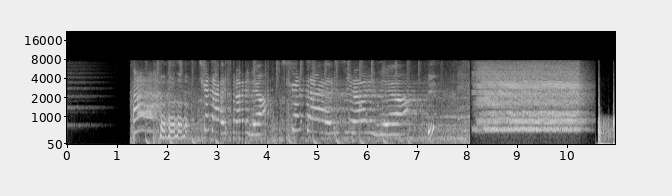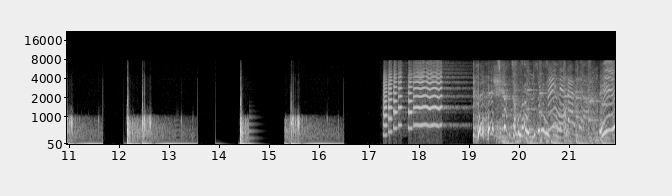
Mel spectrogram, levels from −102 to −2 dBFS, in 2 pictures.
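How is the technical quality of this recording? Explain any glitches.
The recording has several network glitches, heard through a call path whose sound stops at 8 kHz, which fits a wideband codec such as G.722.

From 3.02 to 5.34 s there is repeated packet loss (robotic sound): fifteen short holes, the longest 41 ms, are patched by extending the previous sound. The result is choppy, with about 260 ms actually missing, unlike the stalls later.

From 4.57 to 6.39 s a jitter buffer slow-down repeats pitch periods to add 44 ms, so the sound drags to 98% speed without dropping in pitch.

Jitter buffer speed-up runs from 7.23 to 11.46 s at 102% and from 16.87 to 21.90 s at 103%. Short pitch periods are cut, around 70 ms and 150 ms in total, so the sound runs slightly faster but keeps its pitch.

At 13.14 s a short stall from a late packet holds the sound for 57 ms, with nothing lost.

From 13.95 to 14.39 s and from 14.59 to 15.32 s there are two call audio freezes, likely from packets delayed in transit. 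Each begins as the last sound fading out and then falls silent, for about 180 ms and then 370 ms. Playback resumes where it stopped, adding gaps of 428 ms and 704 ms without losing any audio.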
